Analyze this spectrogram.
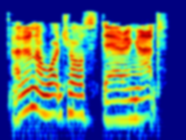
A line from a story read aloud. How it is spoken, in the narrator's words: she growled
